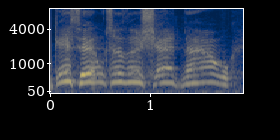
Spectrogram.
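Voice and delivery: loud, high spooky command; hammed-up ghost ordering you out; mock ghostly shout. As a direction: boom it out like a poltergeist. Poltergeist voiced in retold theory.

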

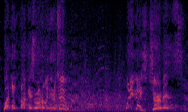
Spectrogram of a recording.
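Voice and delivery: high-pitched, incredulous parental rant; comic dad at the end of his rope; exasperated dad outburst. Acted. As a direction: lay down the law in a strained high shout. Acts out dad scolding his daughters.

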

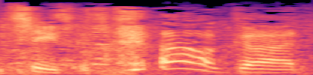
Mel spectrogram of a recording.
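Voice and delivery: anchor stifling giggles. Real, not acted. Anchor breaking up.

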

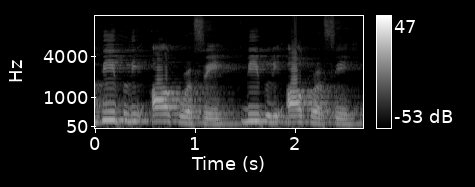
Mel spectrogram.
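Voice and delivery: slow bibliography with the O after bibli stressed. Shown as a demonstration. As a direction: stretch it out, leaning on the O in bibliography. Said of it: "nhấn ngay vào chữ O".

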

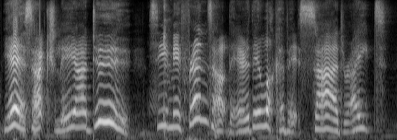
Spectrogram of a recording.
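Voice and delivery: light Irish-style lilt, leisurely asking a favour; pumpkin accent. Pretend. Pumpkin villager asks the players for coal in a light Irish-style accent. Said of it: "gotta have the true accent of this guy".

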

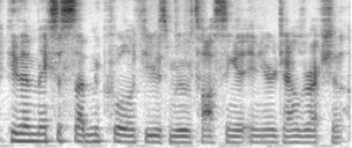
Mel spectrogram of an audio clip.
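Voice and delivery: ordinary delivery

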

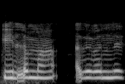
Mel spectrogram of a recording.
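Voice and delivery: timid protest. Acted. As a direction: try to explain meekly. Daughter tries to explain.

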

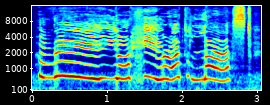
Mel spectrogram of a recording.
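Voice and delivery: very high, loud mouse cheer; drawn-out high hooray of tiny mice. A narrator's reading. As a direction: cheer slowly in squeaky delight. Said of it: "cheered the mice".

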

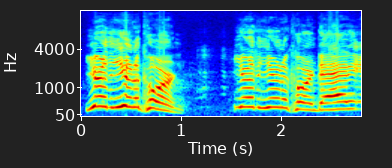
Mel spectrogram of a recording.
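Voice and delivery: high, loud imitated child shout; gleeful little girl. Preacher imitating his daughter springing the joke, gleeful. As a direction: crow the punchline like a delighted kid. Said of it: "And then she goes".

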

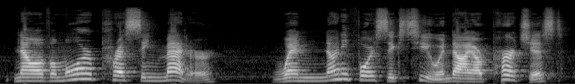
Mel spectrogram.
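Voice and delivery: a snobbish engine mocking the others; pompous engine. A narrator's reading. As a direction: look down on every engine here. Voices the pompous loaned engine.

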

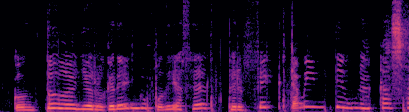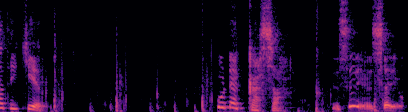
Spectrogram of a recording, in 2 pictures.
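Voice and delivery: high, eager rush about the idea; getting hyped over a crazy plan; excited. Real, not acted. Gamer hyping himself up about an iron house, high and excited.

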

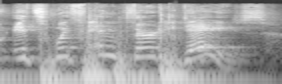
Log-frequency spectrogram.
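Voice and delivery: exasperated ranting; angry emphasis. Real, not acted. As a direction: press the point hard. Rant peaking again.

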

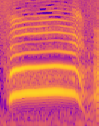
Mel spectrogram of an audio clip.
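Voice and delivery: very high, loud held shriek; long falsetto mock scream; high-pitched imitated scream. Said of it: "era una voz aguda, banda, así me estaba gritando".

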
